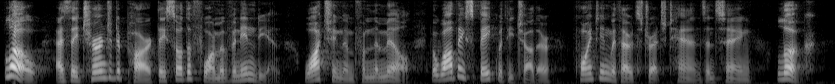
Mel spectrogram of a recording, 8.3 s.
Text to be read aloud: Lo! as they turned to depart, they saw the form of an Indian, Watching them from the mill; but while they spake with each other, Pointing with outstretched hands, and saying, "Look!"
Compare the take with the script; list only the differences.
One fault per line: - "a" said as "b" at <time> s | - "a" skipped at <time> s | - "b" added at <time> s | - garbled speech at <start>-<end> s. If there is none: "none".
none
